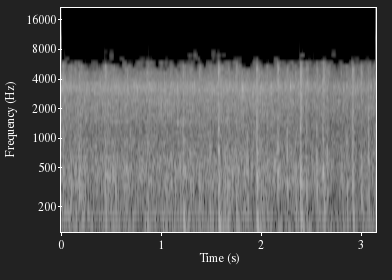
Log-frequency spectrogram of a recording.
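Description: Steady, heavy rain hisses through the whole stretch of a storm, with irregular hollow hoof clops of tired horses, including Silver, moving as they are led into a barn, cutting through the downpour. No one speaks.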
